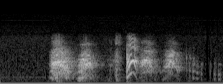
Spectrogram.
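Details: A dog sleeping in bed makes funny noises before being woken by another dog: a series of short, muffled, whining yelps and huffs, five or six in about two seconds, in a quiet room.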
